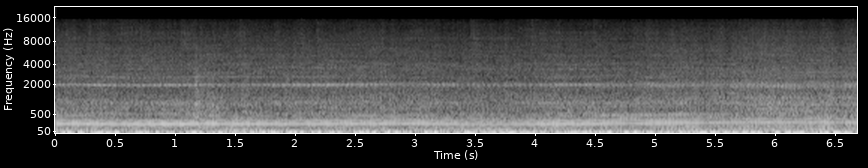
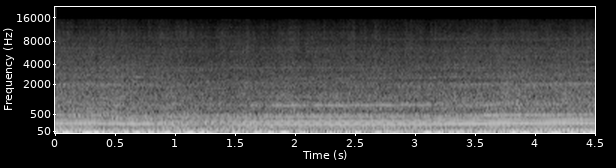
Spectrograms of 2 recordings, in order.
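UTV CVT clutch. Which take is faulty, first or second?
first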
